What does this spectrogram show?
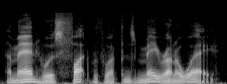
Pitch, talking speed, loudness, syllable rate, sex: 100 Hz, 265 wpm, -20 LUFS, 5.8 syllables/s, male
